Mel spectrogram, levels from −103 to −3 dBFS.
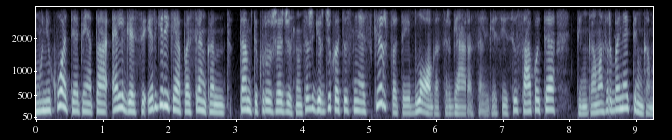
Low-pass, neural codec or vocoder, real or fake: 3.6 kHz; none; real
